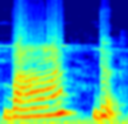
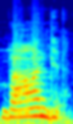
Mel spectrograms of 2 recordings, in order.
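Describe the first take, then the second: First: बांध slowly split, long बान, pause, ध; broken into parts. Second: Said in the usual way. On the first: Shown as a demonstration. Teacher breaking the word for learners, बान... ध with a gap. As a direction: detach the final ध of बांध. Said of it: "तीन हरूफ एक साथ पढ़ेंगे". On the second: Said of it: "मिलाकर पढ़ें".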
